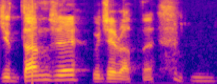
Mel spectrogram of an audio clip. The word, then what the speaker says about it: Yudhanjaya Wijeratne: pronounce his own name because I would horribly mispronounce it, and that would not be fair. My name is Yudhanjaya Wijeratne, but again, you can call me Yudha.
